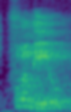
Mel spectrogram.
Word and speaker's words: funil: Funil, terminação em IL, funis. Também é uma palavra oxítona, a sílaba tônica é a última.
